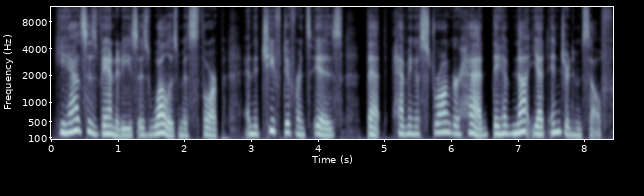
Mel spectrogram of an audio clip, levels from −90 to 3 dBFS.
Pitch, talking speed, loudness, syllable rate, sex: 200 Hz, 180 wpm, -20 LUFS, 4.8 syllables/s, female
